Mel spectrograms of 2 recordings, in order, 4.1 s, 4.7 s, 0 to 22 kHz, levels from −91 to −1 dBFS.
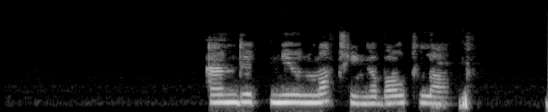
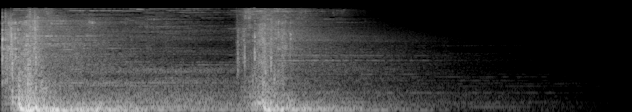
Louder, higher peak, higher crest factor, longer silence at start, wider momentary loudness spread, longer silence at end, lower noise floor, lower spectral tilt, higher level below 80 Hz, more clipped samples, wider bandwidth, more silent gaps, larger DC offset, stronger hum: about the same, -25 LUFS vs -24 LUFS; second, -8 dBFS vs -4 dBFS; about the same, 18 dB vs 22 dB; first, 1.55 s vs 0 s; second, 10 LU vs 21 LU; second, 0.6 s vs 1.85 s; second, -77 dBFS vs -84 dBFS; first, -6.5 dB/octave vs -3.5 dB/octave; second, -72 dBFS vs -30 dBFS; neither; second, 7.4 kHz vs 17 kHz; neither; neither; neither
